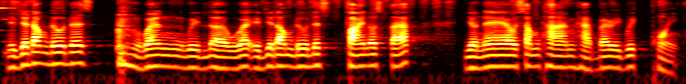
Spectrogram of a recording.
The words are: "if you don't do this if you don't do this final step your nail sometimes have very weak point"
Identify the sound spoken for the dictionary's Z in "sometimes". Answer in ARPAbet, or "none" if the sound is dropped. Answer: none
